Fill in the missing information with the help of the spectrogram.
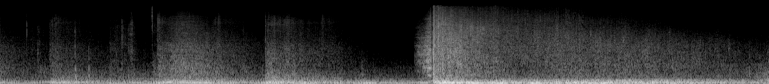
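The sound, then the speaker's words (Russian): Low rumbling builds for a few seconds, then a single loud bomb explosion bursts, its deep roar and crackling debris noise rolling on and slowly fading. “Бомба. Там бомба.”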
